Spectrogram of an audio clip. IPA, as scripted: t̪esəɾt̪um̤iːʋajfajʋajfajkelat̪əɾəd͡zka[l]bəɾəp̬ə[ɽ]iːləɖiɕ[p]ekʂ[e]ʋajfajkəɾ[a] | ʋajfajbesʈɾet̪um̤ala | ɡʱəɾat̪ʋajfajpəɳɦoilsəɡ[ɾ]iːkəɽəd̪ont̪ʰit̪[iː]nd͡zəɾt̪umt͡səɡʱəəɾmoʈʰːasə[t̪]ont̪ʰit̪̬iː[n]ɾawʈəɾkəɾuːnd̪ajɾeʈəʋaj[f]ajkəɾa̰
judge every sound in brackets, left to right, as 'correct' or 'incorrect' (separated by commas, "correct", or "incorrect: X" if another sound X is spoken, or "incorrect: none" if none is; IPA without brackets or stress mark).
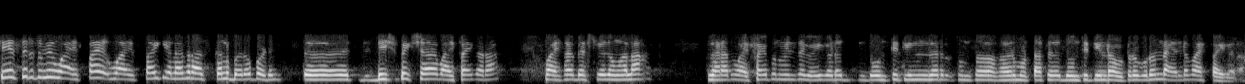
correct, correct, correct, incorrect: a, correct, incorrect: ɭ, correct, incorrect: d̪, correct, correct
